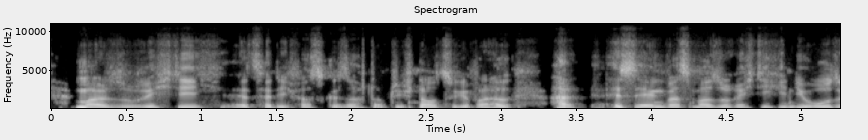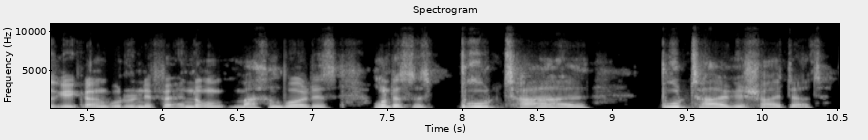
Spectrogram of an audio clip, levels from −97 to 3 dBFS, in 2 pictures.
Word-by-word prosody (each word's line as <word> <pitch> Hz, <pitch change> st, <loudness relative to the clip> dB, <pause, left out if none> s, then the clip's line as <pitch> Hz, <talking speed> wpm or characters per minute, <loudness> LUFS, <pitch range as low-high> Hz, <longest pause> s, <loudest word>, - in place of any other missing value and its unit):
mal 105 Hz, +1 st, +7 dB
so 95 Hz, -1 st, -5 dB
richtig, 120 Hz, 0 st, 0 dB
jetzt 110 Hz, -1 st, -3 dB
hätte 105 Hz, -1 st, 0 dB
ich -, -, -5 dB
fast 105 Hz, -3 st, -2 dB
gesagt, 95 Hz, +2 st, -3 dB
auf -, -, -5 dB
die -, -, -4 dB
Schnauze 105 Hz, +2 st, +1 dB
gefallen, 100 Hz, +2 st, -1 dB
also 100 Hz, -, +2 dB, 0.3 s
ha 115 Hz, 0 st, +5 dB, 0.2 s
ist -, -, +4 dB
irgendwas 140 Hz, -4 st, +2 dB
mal 115 Hz, -1 st, +2 dB
so 115 Hz, -, -1 dB
richtig 140 Hz, 0 st, -4 dB
in 125 Hz, -, -2 dB
die 115 Hz, -, +1 dB
Hose 110 Hz, +2 st, +1 dB
gegangen, 85 Hz, -1 st, +1 dB
wo 95 Hz, -, -3 dB
du 95 Hz, -, -3 dB
'ne 100 Hz, +1 st, 0 dB
Veränderung 100 Hz, -3 st, 0 dB
machen 130 Hz, +6 st, -1 dB
wolltest 120 Hz, -1 st, 0 dB, 0.2 s
und 110 Hz, 0 st, +4 dB
das 110 Hz, -1 st, +1 dB
ist 115 Hz, -1 st, -7 dB
brutal, 115 Hz, +3 st, +1 dB, 0.5 s
brutal 120 Hz, +2 st, +2 dB
gescheitert? 105 Hz, -7 st, -3 dB
110 Hz, 200 wpm, -24 LUFS, 100-120 Hz, 0.5 s, mal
